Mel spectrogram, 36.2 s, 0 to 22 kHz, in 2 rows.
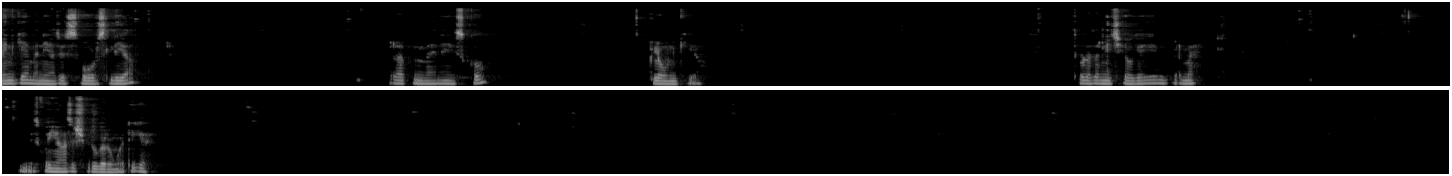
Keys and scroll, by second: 13.7 ctrl+z, 15.2 [.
